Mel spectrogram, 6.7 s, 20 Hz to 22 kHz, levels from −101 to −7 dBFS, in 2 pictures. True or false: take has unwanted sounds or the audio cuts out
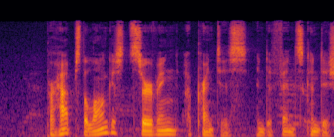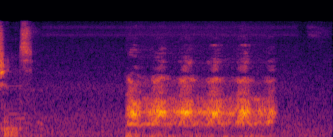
true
